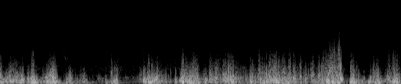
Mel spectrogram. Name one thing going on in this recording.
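Sandals scuff on pavement with each step.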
